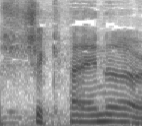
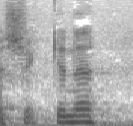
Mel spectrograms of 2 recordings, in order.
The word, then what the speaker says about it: Shekinah: The tabernacle, according to the Bible, was the portable dwelling place for the divine presence, or the Shekinah, or Shekinah, depending on how you want to pronounce it, from the time of the Exodus from Egypt through the conquering of the land of Canaan.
